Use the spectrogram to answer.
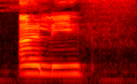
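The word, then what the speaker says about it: ألف: থেকে উচ্চারিত হয় এটা মুখের খালি জায়গা থেকে আলিফ বলেন আলিফ আলিফ আলিফ আলিফ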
